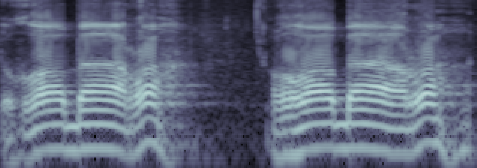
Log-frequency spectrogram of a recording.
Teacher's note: اگر وقف کریں گے تو غبارتن حالت وقف میں جو تا ہے وہ ہا پڑی جائے گی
